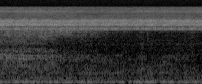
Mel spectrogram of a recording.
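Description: Faint steady background noise: a low hum with a thin, steady high-pitched whine above it.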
